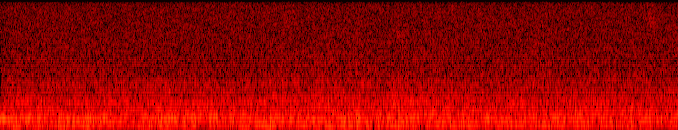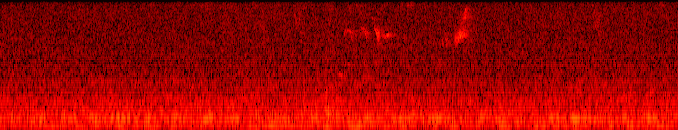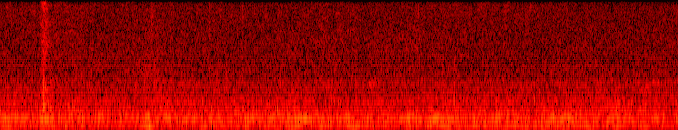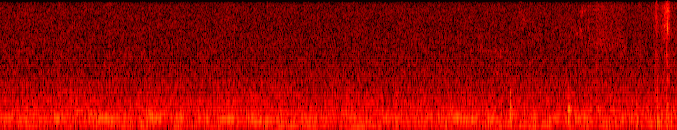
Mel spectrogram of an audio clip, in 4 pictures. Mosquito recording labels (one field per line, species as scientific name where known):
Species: no mosquito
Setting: insect culture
